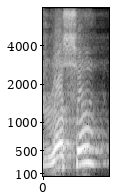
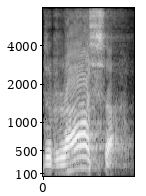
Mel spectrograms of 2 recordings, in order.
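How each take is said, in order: First: The first vowel is short. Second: The first vowel is long. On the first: It means the mellow of devotion. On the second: It means the dance.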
